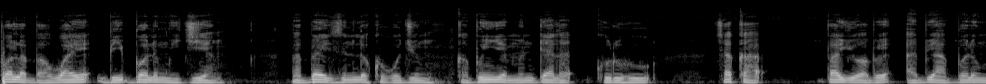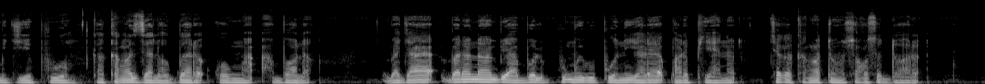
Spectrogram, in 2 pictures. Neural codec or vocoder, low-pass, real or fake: none; 14.4 kHz; real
